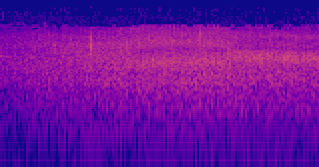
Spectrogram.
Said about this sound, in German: Und diesen großen Papst der letzten Jahre, den begrüßen Sie mit einem großen Applaus.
